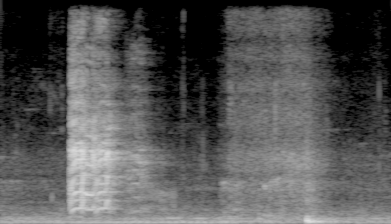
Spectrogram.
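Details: Young parrot in the middle of taming gives one loud, grating screech, followed by a quieter rasp and a low thump.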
